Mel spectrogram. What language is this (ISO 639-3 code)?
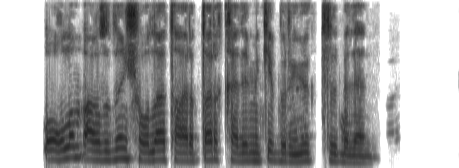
uig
